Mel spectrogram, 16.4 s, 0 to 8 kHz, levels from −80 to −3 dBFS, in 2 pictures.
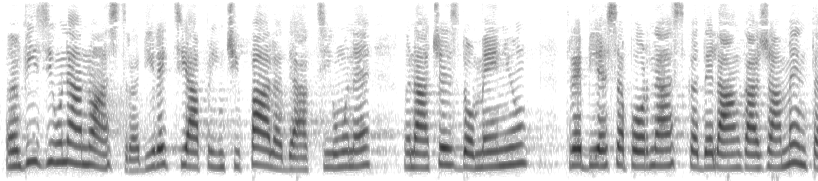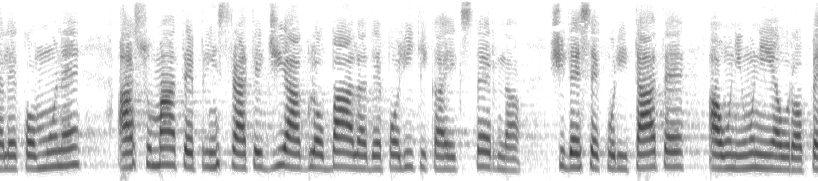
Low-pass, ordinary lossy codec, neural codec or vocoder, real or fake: none; none; none; real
